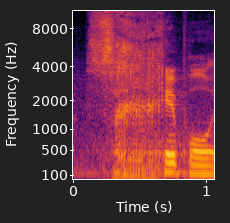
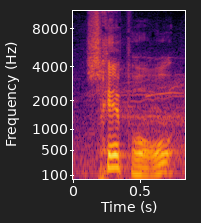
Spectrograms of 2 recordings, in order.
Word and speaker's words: Schiphol: Obviously, in the second, you know, Schiphol is exaggerated, but Schiphol is how it's properly pronounced. That's how you pronounce Dutch in ABN, which stands for Algemeen Beschaafd Dutch, or basically normal Dutch.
